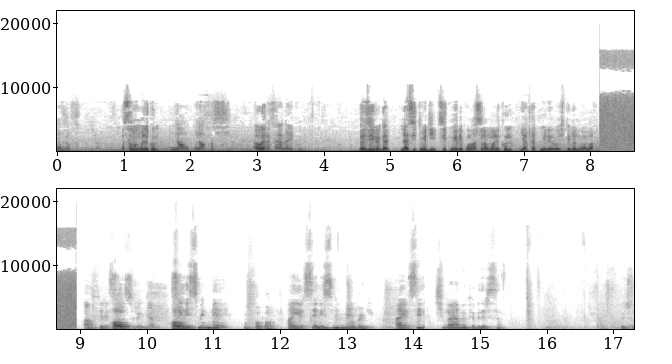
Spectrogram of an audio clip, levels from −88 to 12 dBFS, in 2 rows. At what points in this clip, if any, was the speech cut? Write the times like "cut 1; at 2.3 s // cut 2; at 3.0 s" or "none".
cut 1; at 8.7 s // cut 2; at 14.2 s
